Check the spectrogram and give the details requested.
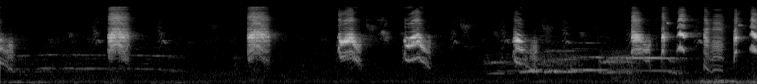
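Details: Long-tailed shrike singing, meant as a model and lure for other shrikes. Spaced harsh rasping notes and curling slurs are followed by a quick series of sharp chips, over faint thin whistled tones in the background.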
